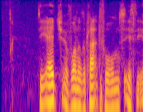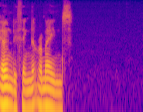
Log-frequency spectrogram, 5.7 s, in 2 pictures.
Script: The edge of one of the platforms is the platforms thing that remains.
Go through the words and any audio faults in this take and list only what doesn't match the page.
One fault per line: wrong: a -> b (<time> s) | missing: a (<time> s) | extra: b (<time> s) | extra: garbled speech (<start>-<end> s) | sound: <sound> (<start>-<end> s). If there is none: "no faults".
wrong: platforms -> only (2.9 s)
